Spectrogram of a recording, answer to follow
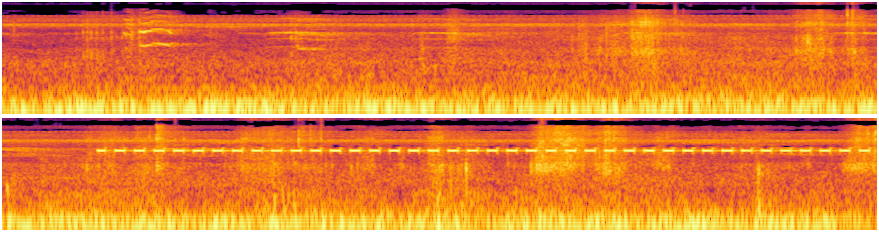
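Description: Laser receiver on a grade rod beeping rapidly, a steady high-pitched beep pulsing about nine times a second that starts about five seconds in; the receiver's fast beeping tells the rod holder he is closing in on the rotating laser's beam. Before it, only faint outdoor background with a few chirps.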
